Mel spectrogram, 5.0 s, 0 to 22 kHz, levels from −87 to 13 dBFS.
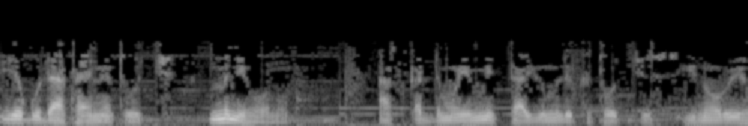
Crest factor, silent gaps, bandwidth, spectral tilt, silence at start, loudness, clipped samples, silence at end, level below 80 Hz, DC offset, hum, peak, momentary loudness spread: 18 dB; none; 5.8 kHz; -6 dB/octave; 0 s; -20 LUFS; under 0.1%; 0 s; -44 dBFS; under 0.1%; none; 0 dBFS; 16 LU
